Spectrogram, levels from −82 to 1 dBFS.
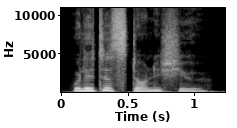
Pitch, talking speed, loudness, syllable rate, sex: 190 Hz, 195 wpm, -20 LUFS, 6.3 syllables/s, female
